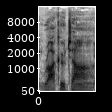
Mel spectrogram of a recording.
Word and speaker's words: Rakuten: so yeah, it officially from that commercial we learned it is Rakuten.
